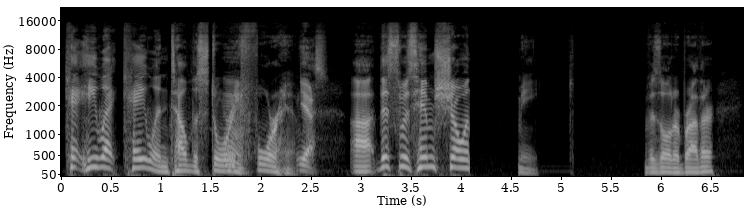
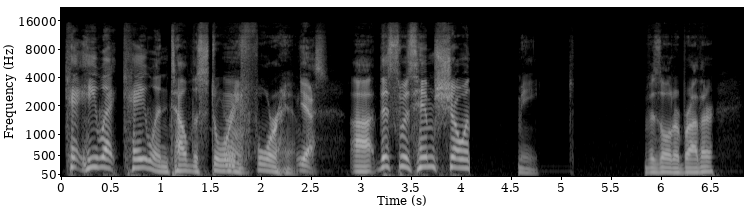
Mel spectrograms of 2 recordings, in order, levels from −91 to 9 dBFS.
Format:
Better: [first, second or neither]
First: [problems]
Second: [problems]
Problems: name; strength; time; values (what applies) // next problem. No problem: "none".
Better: neither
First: audio cutting out; at 4 s and at 5 s for 0.5 s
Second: audio cutting out; at 4 s and at 5 s for 0.5 s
